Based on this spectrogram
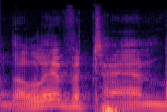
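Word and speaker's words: Olivétan: Not only that, Pierre Levitan, in 1535, when he came out with the Levitan Bible, also had the Old Latin. – Yeah, that's spelled O-L-I-V-T-A-N. – Yeah, like olive tan, but it's pronounced Levitan.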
